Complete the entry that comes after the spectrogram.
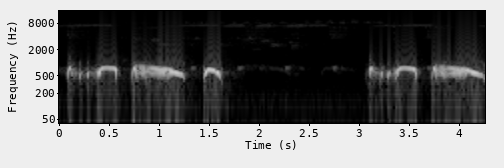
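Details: Spotted dove whose call serves to lure doves into traps: clipped stuttering notes, an arched hoot, then a long descending coo and a brief note, the phrase starting again after a silent gap.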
